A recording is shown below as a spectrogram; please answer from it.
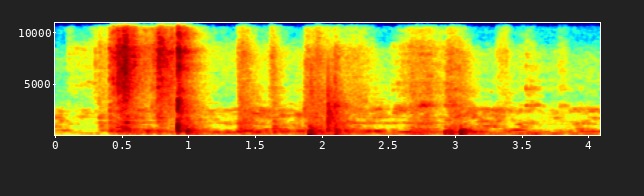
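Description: Pine boards and hand tools handled on a workbench: a few sharp knocks and clatters, the loudest cluster about a second in, with single knocks near the middle and about three seconds in.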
